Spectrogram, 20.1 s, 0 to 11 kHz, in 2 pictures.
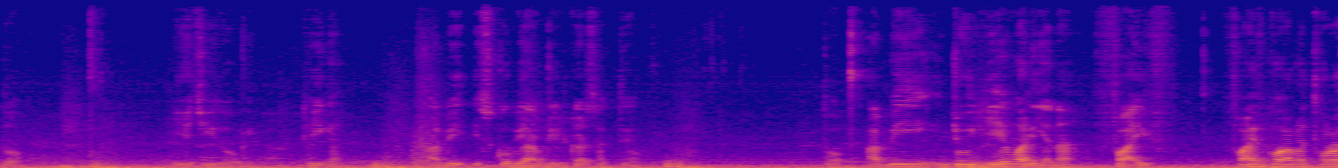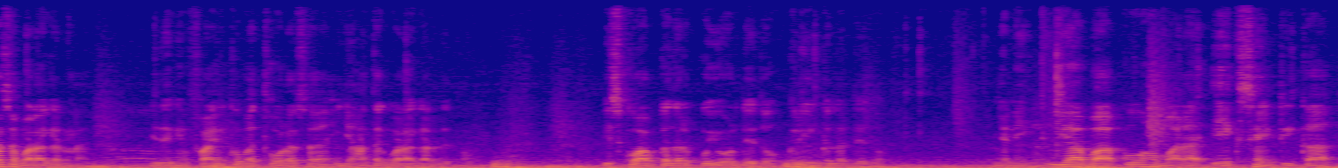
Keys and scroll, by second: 0.6 Delete, 4.7 super+z, 6.2 BackSpace, 10.3 a, 17.3-19.0 typing, 17.8 super+-, 17.9 super+-, 18.1 super+-.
